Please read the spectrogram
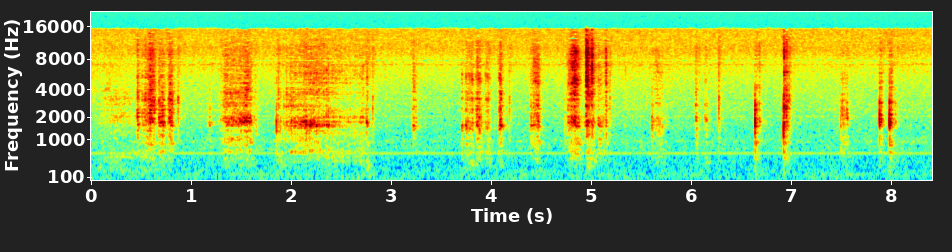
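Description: Faint scratching of a white paint marker's tip on watercolor paper in short strokes, with a few light ticks in the second half.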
